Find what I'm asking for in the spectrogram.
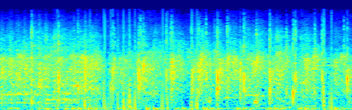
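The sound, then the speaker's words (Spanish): Applause for a man seated at a table: dense, steady clapping that fills the whole stretch at an even level, with voices mixed in underneath. “Nuestro compañero de mesa, el señor Juancar, por favor, un aplauso para él.”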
